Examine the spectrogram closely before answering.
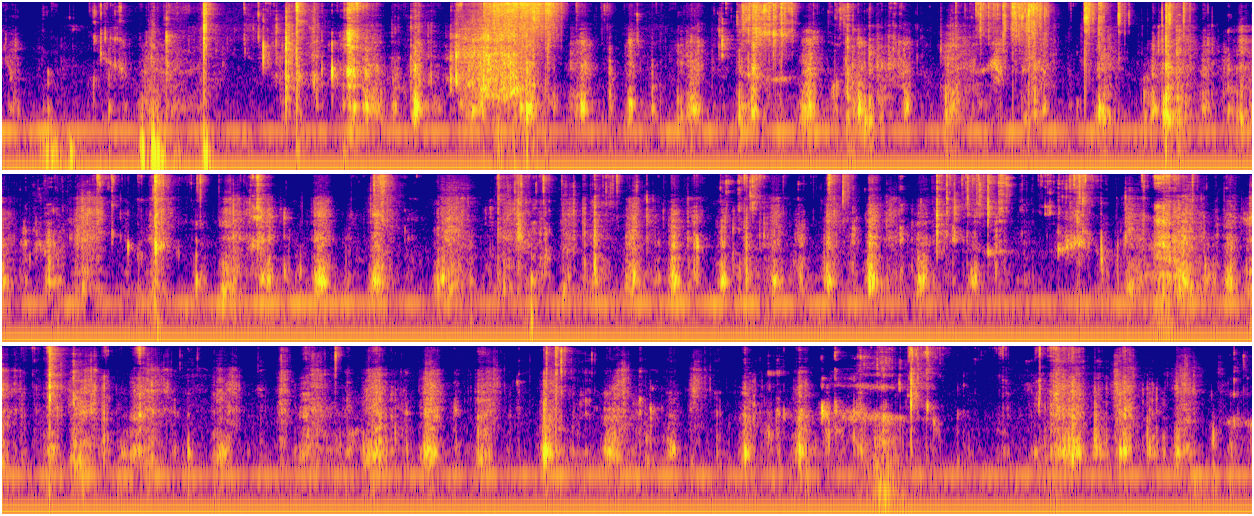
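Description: Two people chew crunchy chocolate snacks close up.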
